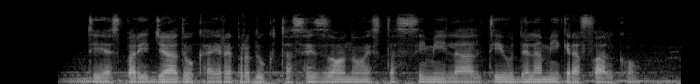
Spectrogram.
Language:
Esperanto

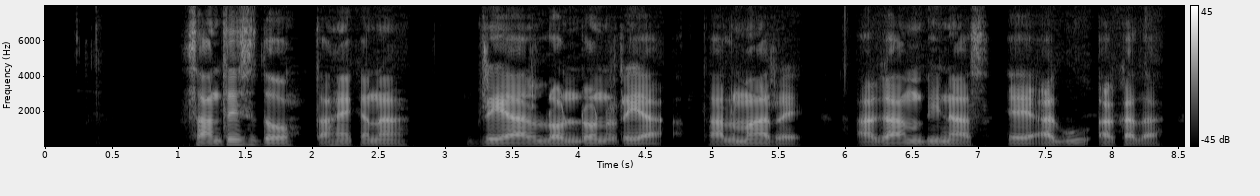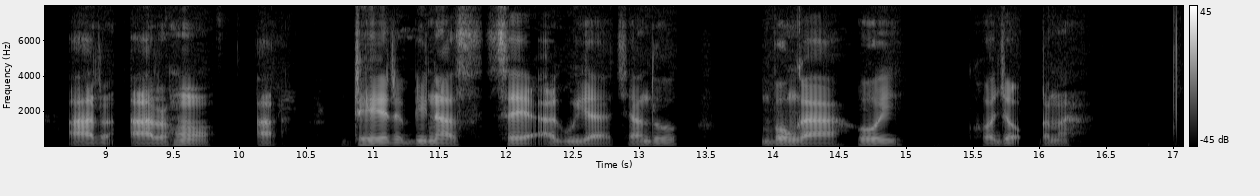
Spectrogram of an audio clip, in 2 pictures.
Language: Santali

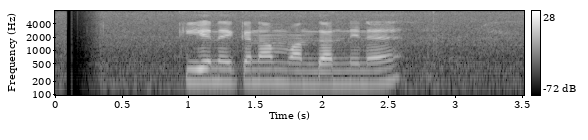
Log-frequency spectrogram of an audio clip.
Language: Sinhala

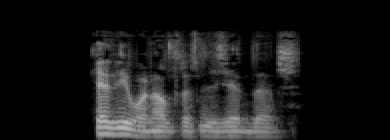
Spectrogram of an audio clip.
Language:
Catalan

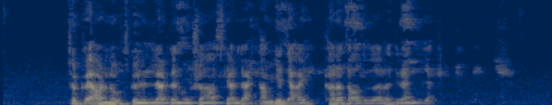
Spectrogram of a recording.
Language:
Turkish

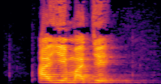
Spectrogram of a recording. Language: Aja (Benin)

